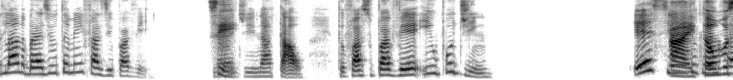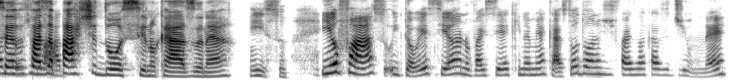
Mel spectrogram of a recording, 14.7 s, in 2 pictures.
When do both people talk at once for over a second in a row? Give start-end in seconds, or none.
6.7-8.1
